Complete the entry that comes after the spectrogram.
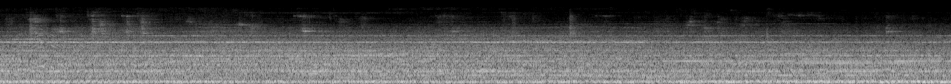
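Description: Freight cars of a long intermodal train rolling slowly through a tight curve. A steady low rumble runs under a continuous high-pitched wheel squeal, with scattered light clicks from the wheels and cars.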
